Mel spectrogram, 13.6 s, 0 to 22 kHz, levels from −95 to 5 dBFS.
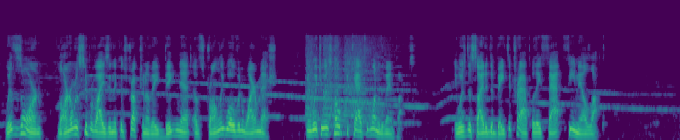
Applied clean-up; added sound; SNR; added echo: classical method Wiener filter.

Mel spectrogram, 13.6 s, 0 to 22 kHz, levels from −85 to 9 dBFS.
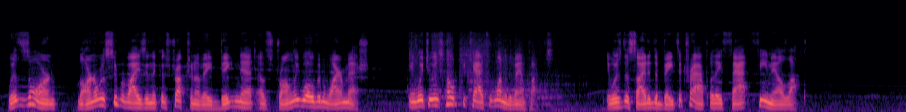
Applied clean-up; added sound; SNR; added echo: neural separator model SepFormer DNS4.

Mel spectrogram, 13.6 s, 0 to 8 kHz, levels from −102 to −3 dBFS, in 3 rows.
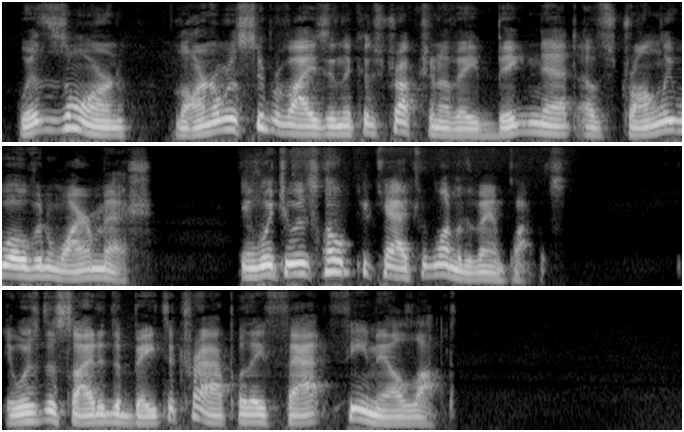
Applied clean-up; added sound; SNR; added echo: neural mask model Resemble Enhance denoiser.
